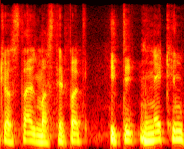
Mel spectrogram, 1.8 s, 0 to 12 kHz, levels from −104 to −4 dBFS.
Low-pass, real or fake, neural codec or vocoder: 10.8 kHz; fake; codec, 24 kHz, 1 kbps, SNAC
